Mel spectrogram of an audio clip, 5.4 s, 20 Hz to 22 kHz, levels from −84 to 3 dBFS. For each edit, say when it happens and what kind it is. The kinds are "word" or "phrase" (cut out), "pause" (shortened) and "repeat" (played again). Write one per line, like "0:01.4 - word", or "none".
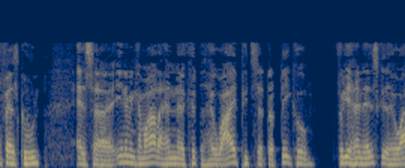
0:02.7 - word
